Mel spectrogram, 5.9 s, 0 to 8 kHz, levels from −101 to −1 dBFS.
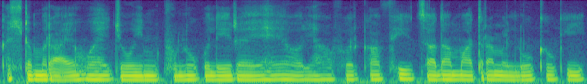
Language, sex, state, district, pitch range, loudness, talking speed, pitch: Hindi, male, Himachal Pradesh, Shimla, 105-110 Hz, -17 LUFS, 215 wpm, 110 Hz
